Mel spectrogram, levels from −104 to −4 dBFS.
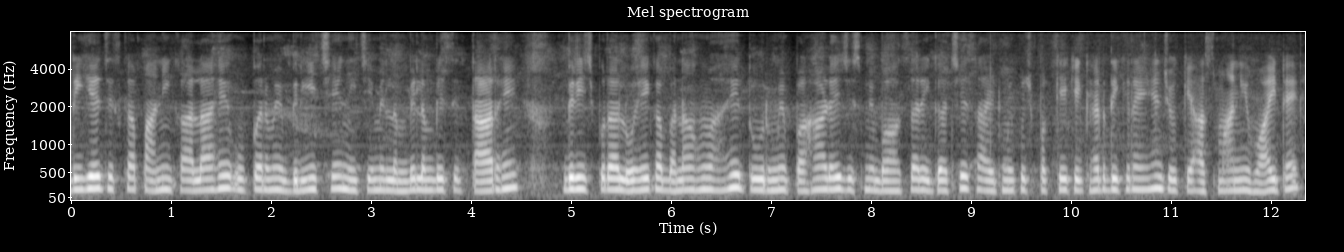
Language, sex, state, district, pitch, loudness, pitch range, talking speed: Hindi, female, Uttarakhand, Uttarkashi, 190 Hz, -19 LUFS, 180-200 Hz, 225 wpm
